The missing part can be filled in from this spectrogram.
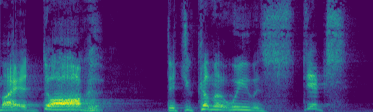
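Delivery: very loud, slow, lumbering, creaky, rough giant voice. Reading the story of the Philistine speaking to David, in a giant voice. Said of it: "I'm going to use the giant voice".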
